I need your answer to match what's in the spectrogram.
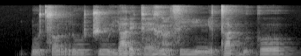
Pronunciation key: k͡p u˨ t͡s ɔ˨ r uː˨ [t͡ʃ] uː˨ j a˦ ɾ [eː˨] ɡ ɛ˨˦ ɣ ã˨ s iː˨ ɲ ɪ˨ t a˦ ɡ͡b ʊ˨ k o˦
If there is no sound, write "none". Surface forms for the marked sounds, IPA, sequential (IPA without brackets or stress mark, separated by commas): t͡ʃ, e˨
